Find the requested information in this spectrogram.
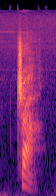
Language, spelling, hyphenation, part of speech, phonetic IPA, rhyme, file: Hungarian, csá, csá, interjection, [ˈt͡ʃaː], -t͡ʃaː, Hu-csá.ogg
- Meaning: bye, hi, ciao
